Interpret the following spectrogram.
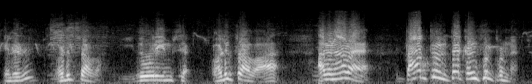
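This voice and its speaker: A man's voice: sits high, big pitch swings, normal speed, low-quality recording. An actor playing a hot-tempered, easily confused male office boss in a film comedy, firing back exasperated retorts. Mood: bickering. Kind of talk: Tamil film comedy dialogue. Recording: film soundtrack with background noise.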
